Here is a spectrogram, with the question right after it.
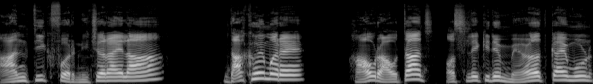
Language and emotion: Goan Konkani, happy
